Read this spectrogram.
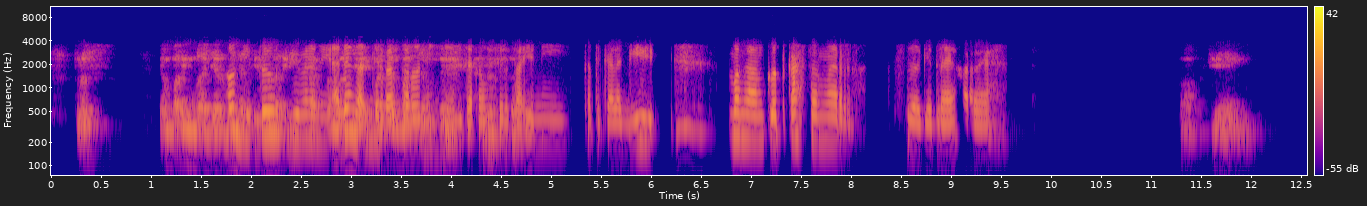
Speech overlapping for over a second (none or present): present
